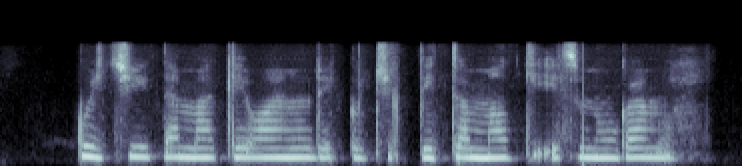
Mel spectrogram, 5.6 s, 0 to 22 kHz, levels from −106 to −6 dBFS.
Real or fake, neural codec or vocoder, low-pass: fake; codec, 24 kHz, 0.9 kbps, WavTokenizer, medium speech release version 1; 7.2 kHz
